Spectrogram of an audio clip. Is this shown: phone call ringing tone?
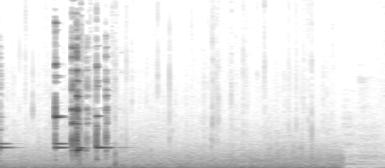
no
